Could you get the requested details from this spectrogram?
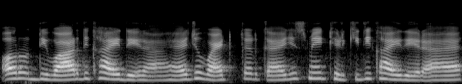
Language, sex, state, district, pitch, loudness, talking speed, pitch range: Hindi, female, Punjab, Fazilka, 230 Hz, -18 LUFS, 235 wpm, 210-260 Hz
